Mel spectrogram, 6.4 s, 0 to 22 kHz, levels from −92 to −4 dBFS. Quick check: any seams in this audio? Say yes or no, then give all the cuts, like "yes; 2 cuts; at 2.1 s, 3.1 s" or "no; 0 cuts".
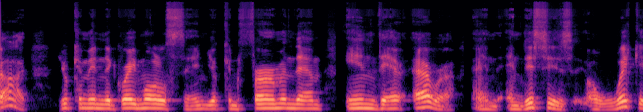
yes; 2 cuts; at 3.3 s, 4.6 s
